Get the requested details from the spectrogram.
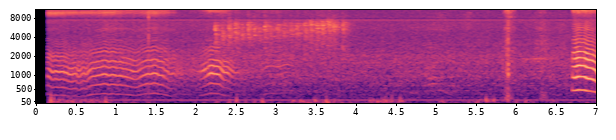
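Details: Baby aged 3 months, 3 weeks and 6 days cooing with soft rising and falling sounds while father snores in the background, steady low hum; ordinary infant cooing.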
